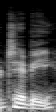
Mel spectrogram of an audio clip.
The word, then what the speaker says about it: Tibbe: Whether you pronounce it Tib or Tibbe, Triton makes it easy to cut these rare beasts.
